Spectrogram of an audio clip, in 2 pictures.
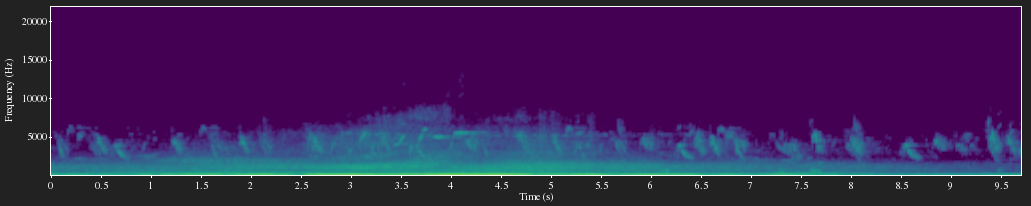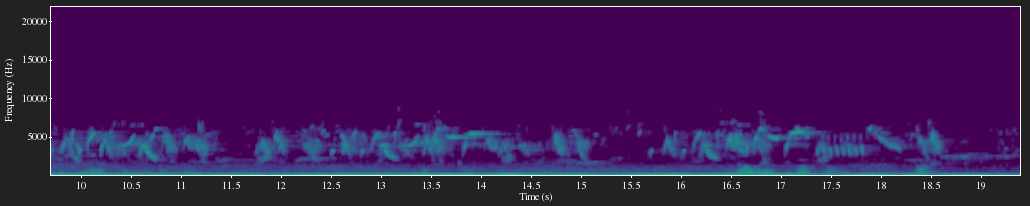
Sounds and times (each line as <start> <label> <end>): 0.0 cyclists 19.3
0.0 entrants from the car rally 19.3
0.0 house sparrow 19.3
0.0 lots of traffic 19.3
3.5 blackbird 19.3
16.5 farm traffic 18.8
